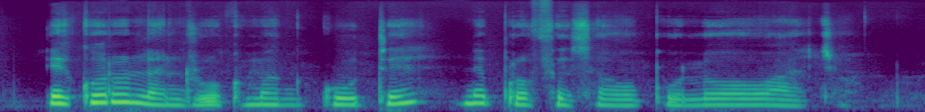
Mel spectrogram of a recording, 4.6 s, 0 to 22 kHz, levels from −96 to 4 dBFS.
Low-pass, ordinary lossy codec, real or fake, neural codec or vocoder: none; none; fake; codec, 44.1 kHz, 7.8 kbps, DAC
